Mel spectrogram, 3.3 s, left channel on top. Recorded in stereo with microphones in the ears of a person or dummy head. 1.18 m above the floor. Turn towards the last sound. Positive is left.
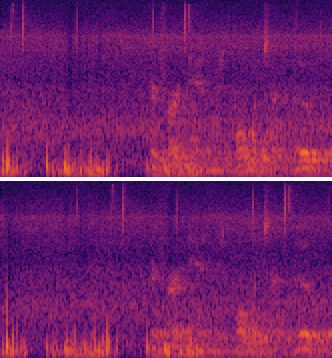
turn(degrees=-15)  # may be behind; listen again after turning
